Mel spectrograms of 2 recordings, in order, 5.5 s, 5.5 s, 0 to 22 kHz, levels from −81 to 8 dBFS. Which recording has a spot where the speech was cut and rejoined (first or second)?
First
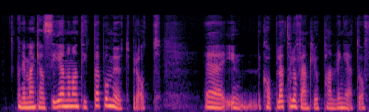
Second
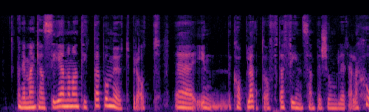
second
